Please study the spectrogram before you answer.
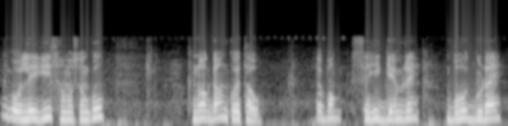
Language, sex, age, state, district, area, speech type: Odia, male, 18-30, Odisha, Malkangiri, urban, spontaneous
